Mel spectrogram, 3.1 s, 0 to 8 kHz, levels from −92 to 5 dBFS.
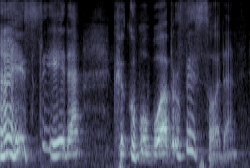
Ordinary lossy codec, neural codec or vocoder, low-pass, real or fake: none; none; none; real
